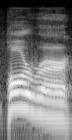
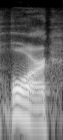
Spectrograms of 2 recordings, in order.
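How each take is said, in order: First: The word is said with two clear syllables. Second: The word is blurred into nearly one syllable. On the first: The speaker calls it right. "Horror, not horror" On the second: The speaker calls it wrong. "the way I say horror, it sounds like I'm just saying horror"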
